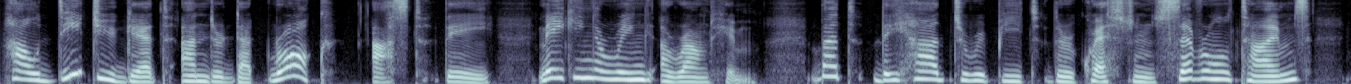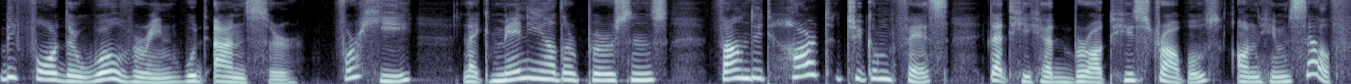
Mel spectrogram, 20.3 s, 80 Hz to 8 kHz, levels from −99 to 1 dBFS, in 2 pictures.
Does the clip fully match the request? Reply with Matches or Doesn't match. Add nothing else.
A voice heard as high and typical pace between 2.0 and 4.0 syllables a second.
Matches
